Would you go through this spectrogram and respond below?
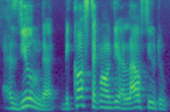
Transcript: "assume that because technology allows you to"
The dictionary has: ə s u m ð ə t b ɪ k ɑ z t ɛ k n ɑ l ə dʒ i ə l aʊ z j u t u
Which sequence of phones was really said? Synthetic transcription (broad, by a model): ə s u m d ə t b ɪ k ɑ s t ɛ k n ɑ l ə dʒ i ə l aʊ s j u t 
